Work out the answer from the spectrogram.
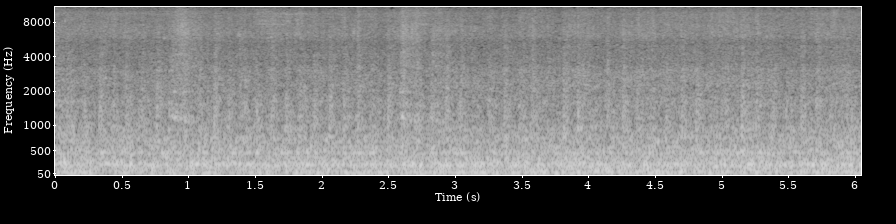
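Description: Steam train running along the track: a steady rumble and rattle of wheels on the rails.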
